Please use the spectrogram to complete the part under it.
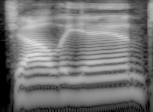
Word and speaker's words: Jolyon: Jolyon. It's more like Jaw. Jaw. Jolyon. – Hey, Jaw. How you doing? – Hey, Jaw. What's up, Jaw? Jolyon?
